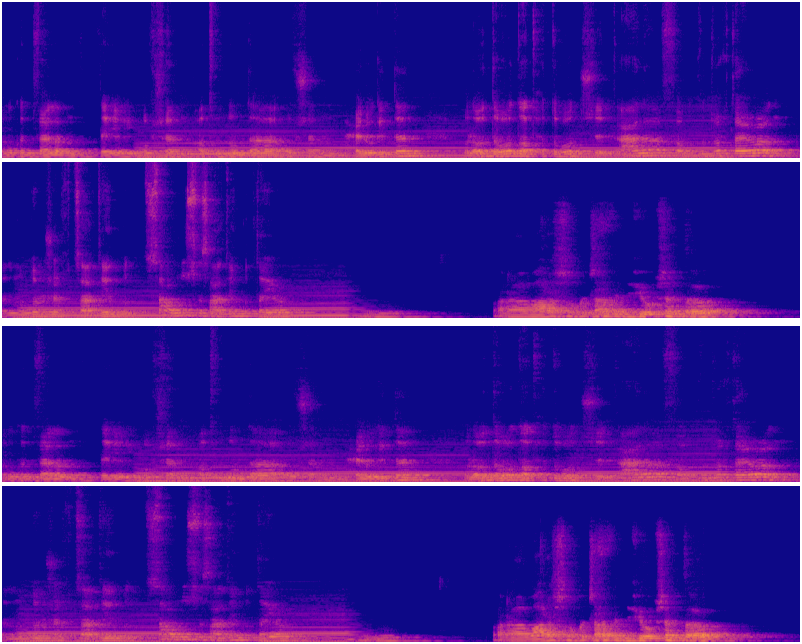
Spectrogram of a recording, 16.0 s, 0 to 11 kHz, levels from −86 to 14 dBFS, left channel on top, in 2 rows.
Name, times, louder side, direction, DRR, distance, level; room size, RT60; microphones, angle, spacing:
voice 1, 0.0-4.2 4.6-10.9, left 2 dB, 75° left, 2 dB, 0.4 m, -28 dB
sound 1, 1.3-11.4, left 2 dB, 10° right, 0.4 m, -36 dB
voice 2, 11.6-11.9 12.9-15.0, right 2 dB, 80° right, 0 dB, 0.4 m, -24 dB
2.6 x 2.1 x 2.2 m, 0.90 s
head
